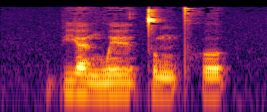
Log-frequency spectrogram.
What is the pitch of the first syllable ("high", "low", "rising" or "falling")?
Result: falling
